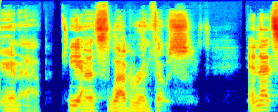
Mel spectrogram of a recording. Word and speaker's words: Labyrinthos: And that's Labyrinthos. And that's spelled Labyrinthos.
